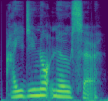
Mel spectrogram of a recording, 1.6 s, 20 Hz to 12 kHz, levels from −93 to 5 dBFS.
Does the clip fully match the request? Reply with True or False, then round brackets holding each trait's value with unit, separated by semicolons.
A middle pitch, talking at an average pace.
True (180 Hz; 185 wpm)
